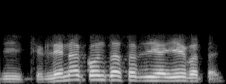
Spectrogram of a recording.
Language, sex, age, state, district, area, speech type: Hindi, male, 30-45, Bihar, Begusarai, rural, conversation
